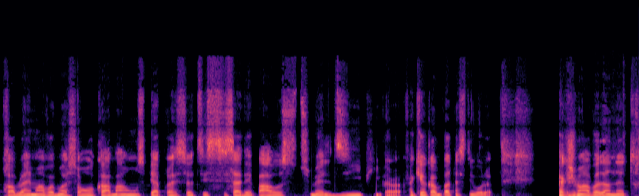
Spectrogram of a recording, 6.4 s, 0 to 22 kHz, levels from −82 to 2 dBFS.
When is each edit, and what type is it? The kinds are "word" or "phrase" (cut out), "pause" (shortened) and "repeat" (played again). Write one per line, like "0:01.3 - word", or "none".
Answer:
0:04.6 - word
